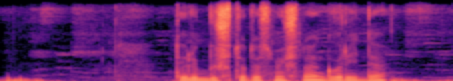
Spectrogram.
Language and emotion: Russian, neutral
